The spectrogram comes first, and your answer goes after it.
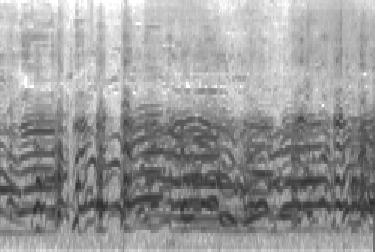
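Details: Delta, a Siberian husky, howls in long, wavering, tuneful notes during a Sunday family sing-along, with people singing along.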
